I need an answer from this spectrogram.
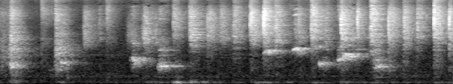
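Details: Playing Siberian Husky puppies yip again and again in short, bright, slightly rising squeaks, nearly a dozen in under five seconds, over a steady clatter of paws, scuffling and scratching.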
